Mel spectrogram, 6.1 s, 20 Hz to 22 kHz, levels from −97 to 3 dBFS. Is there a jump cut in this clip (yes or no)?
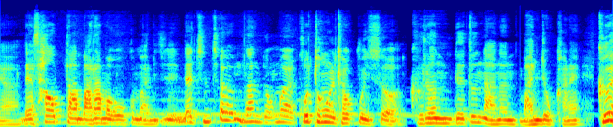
yes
